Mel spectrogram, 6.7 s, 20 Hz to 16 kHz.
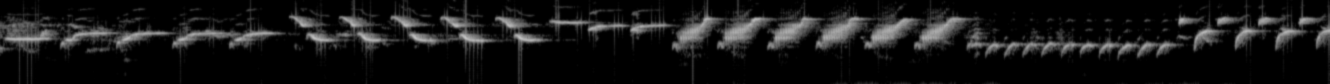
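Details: Chorus of caged birds on 14 March 2026: strongly repeated looping whistled notes, rising and falling in quick succession about four per second, shifting to a low fast chip series before higher notes return.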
